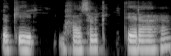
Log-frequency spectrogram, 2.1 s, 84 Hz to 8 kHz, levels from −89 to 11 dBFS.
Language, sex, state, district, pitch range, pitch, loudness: Hindi, male, Bihar, Jahanabad, 140-150 Hz, 150 Hz, -20 LUFS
